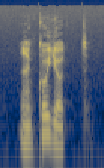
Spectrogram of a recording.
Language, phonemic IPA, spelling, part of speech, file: French, /kɔ.jɔt/, coyote, noun, Fr-coyote.ogg
- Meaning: coyote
